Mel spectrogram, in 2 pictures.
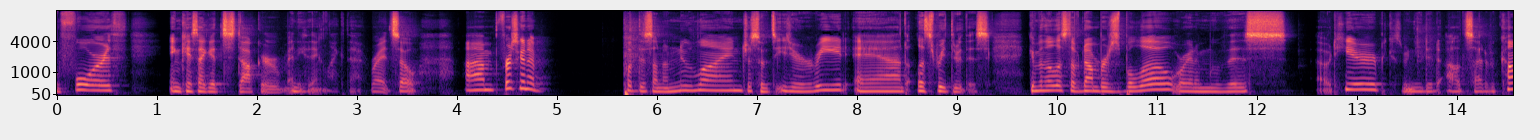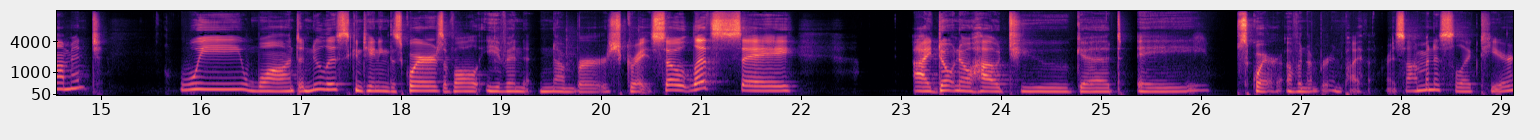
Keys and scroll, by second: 5.7 Return, 12.6 super+c, 13.7 Return, 14.3 super+v, 19.0 Return, 19.7 Return, 20.3 BackSpace, 20.8 BackSpace.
